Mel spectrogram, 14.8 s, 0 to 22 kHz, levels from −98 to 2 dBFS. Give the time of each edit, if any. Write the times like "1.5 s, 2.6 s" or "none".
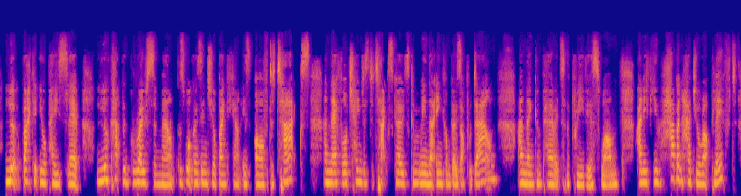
3.5 s, 10.3 s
